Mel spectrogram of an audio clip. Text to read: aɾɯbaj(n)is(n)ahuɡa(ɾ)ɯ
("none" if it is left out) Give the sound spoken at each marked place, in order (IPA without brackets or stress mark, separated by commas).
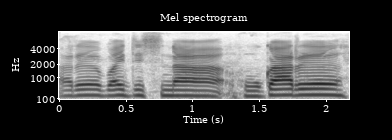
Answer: d, n, ɾ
